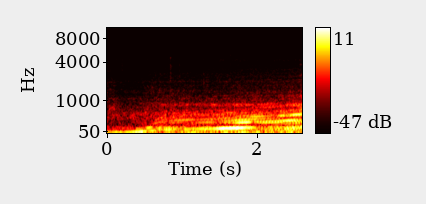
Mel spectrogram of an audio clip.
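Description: A car engine revs under throttle as the vehicle accelerates, a steady rising drone held high in the power band, close and loud, with no talk.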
